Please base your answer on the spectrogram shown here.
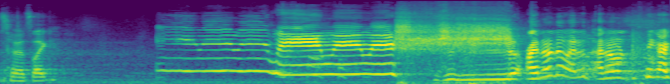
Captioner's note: does impression of dial-up modem sound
